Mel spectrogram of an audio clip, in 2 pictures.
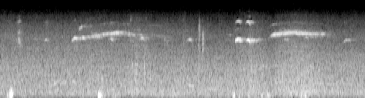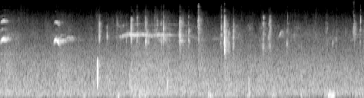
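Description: Small birds chirping, quiet: scattered short high notes and a few rising-and-falling calls, with a quick flurry of chirps around the middle. A few soft low thumps sound now and then.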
